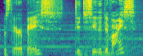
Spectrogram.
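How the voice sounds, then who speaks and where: An actor playing an anxious, frightened corporate whistleblower in a video game. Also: male voice, medium pitch, sing-song, fairly quick, music in the background, lightly acted.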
